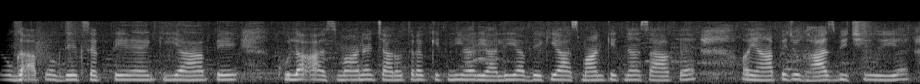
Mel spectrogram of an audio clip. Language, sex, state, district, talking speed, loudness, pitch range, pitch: Hindi, female, Bihar, Begusarai, 200 wpm, -23 LUFS, 210-220 Hz, 215 Hz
